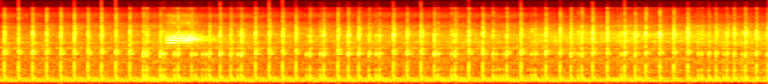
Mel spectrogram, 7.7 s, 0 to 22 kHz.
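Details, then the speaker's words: Restored Yamaha RX100 two-stroke with an altered silencer core, idling after electrical work; it needs a 3–5 hour run-in before engine noise drops. Crisp, even popping with a steady beat and no misses or rattles. Healthy idle. "Engine run ஆக உங்களுக்கு வந்து அந்த engine noise கம்மியாகி உங்களுக்கு output sound நல்லா கிடைக்கும்."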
